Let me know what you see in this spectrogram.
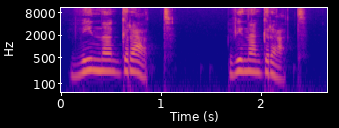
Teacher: the voiced consonant D at the end of this word also sounds like the paired voiceless consonant T.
